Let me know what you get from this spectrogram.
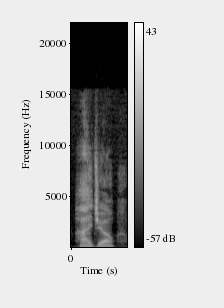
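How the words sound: It is said in an imitated, put-on voice.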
